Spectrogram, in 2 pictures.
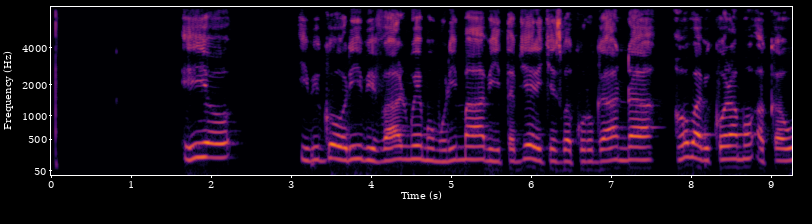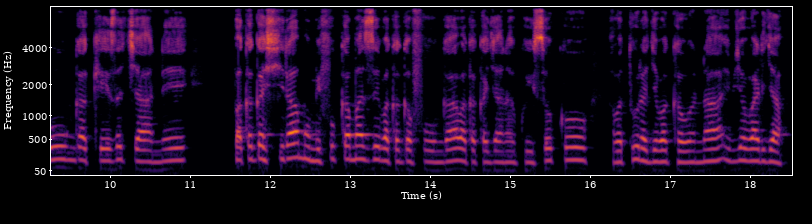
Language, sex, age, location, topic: Kinyarwanda, male, 18-24, Kigali, agriculture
